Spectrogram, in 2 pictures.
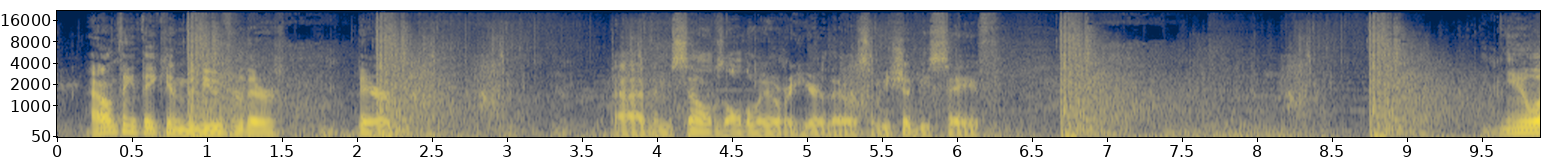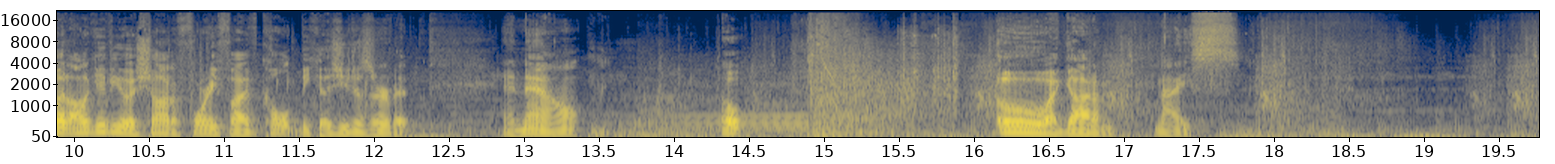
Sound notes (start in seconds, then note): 13.4 chargeup sound; 14.8 railgun shot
